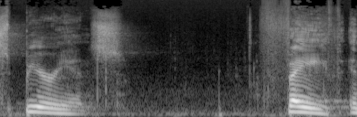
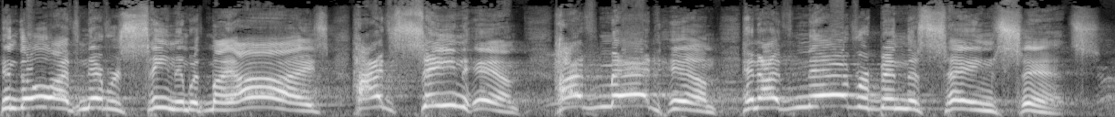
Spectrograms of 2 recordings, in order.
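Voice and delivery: rising, louder preaching climax; preaching at full force; 8 semitones higher, 3 dB louder, slower than usual. Real, not acted. Preacher to congregation, full ringing testimony. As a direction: build to a fervent peak.

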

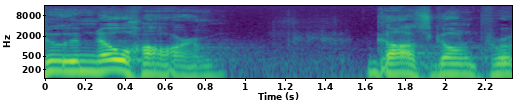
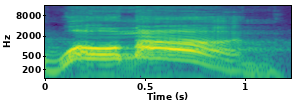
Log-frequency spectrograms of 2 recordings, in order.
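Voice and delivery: booming high shout across the house; old man hollering for his wife; 14 dB louder, much slower than usual. Retold or imitated. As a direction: bellow for the wife from the lounge chair. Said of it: "he hollered out".

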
